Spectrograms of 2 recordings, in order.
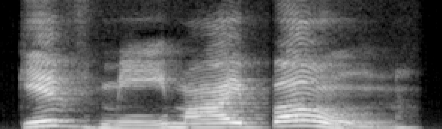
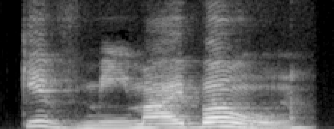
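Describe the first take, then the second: First: It is said somewhat louder. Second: It is said softly.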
